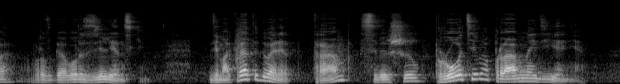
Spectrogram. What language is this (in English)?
Russian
